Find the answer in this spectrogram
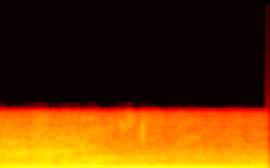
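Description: A small engine running steadily with a low hum over a background hiss.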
